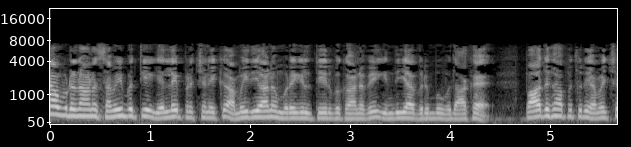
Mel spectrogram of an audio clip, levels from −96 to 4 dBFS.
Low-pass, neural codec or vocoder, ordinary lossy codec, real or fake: 7.2 kHz; none; none; real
